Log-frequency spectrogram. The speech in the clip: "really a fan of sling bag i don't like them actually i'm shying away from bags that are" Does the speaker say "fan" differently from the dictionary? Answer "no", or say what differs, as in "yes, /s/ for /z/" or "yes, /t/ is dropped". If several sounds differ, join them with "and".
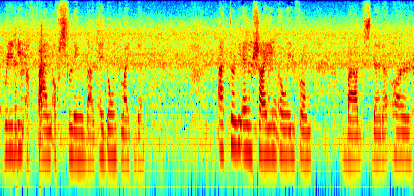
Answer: no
